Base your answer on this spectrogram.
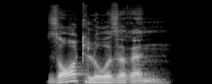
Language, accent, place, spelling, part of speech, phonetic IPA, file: German, Germany, Berlin, sorgloseren, adjective, [ˈzɔʁkloːzəʁən], De-sorgloseren.ogg
- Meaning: inflection of sorglos: 1. strong genitive masculine/neuter singular comparative degree 2. weak/mixed genitive/dative all-gender singular comparative degree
